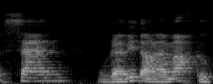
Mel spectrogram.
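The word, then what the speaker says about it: 三: Bon, sachez simplement que vous l'avez, comme ça se prononce san, vous l'avez dans la marque coréenne, très très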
